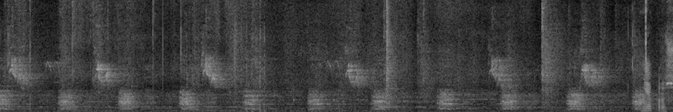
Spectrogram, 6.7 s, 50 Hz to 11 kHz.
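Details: Working in Section C of the IGP-1 qualifying event at the 2022 Russian Championship, the German Shepherd Bandit vom Haus Kogor gives a steady run of loud, gruff barks, roughly ten in quick rhythmic succession, over a murmuring crowd.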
